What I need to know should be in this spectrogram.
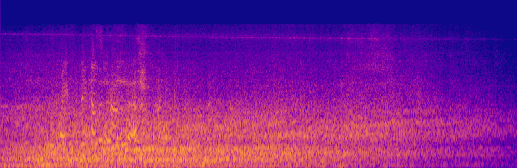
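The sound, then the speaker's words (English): A loud, low rumbling roar of a helicopter passing overhead in the chaotic aftermath of a storm, building quickly to a peak and then slowly fading as it moves away, with a faint choppy texture running through the drone. “They were living in their car and sat outside on a cardboard box to speak in the chaotic aftermath of the storm, helicopters and tanks passing by.”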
